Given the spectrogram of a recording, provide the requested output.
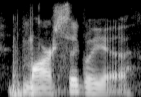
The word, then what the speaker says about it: Marsiglia: And, I'm going to apologize because I don't want to say your last name wrong. So please say it for me. Marsiglia.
